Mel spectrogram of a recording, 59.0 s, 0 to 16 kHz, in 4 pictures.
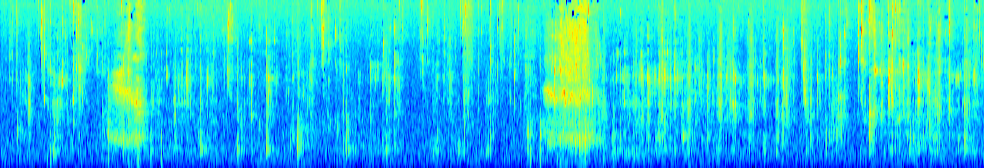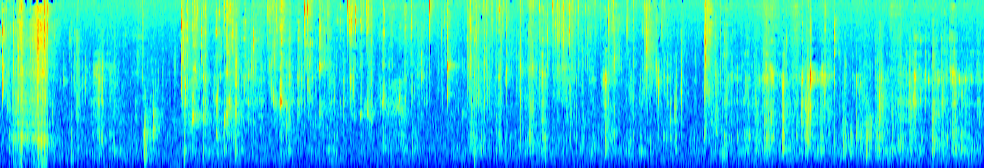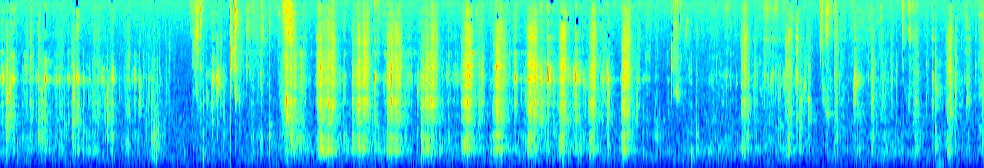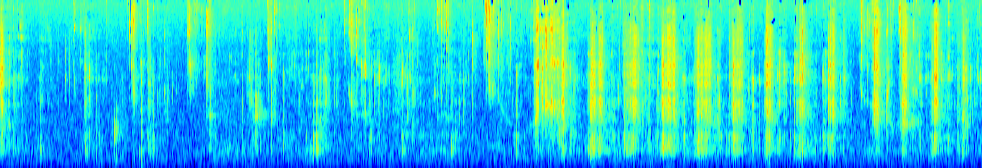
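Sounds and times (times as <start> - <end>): person chewing: 0.1 - 59.0
crunching fried chicken: 17.5 - 59.0.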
